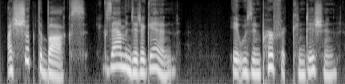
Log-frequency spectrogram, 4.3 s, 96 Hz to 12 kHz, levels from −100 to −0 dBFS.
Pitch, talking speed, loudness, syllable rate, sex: 205 Hz, 165 wpm, -19 LUFS, 5.8 syllables/s, female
